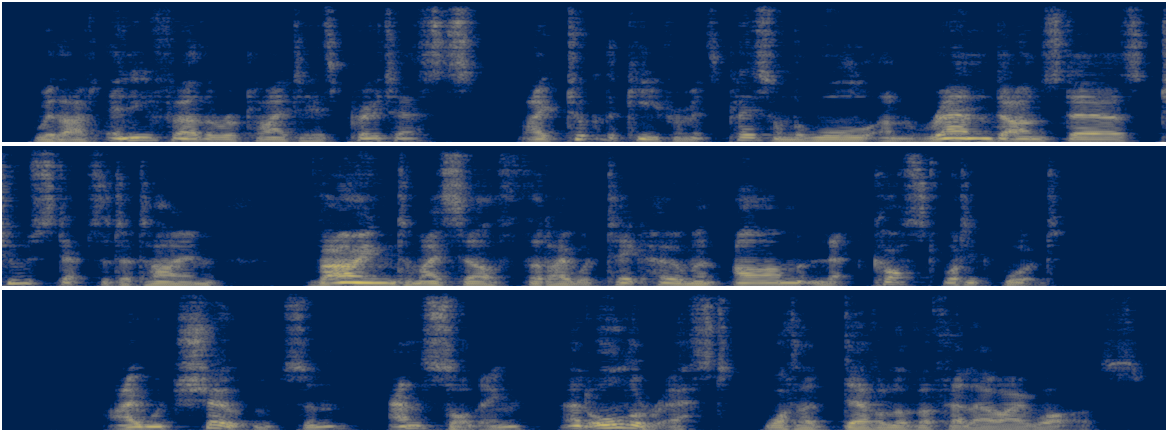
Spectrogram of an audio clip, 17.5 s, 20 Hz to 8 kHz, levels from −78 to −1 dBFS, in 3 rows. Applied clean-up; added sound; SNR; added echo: none; none; none; reverberation time 0.1 s.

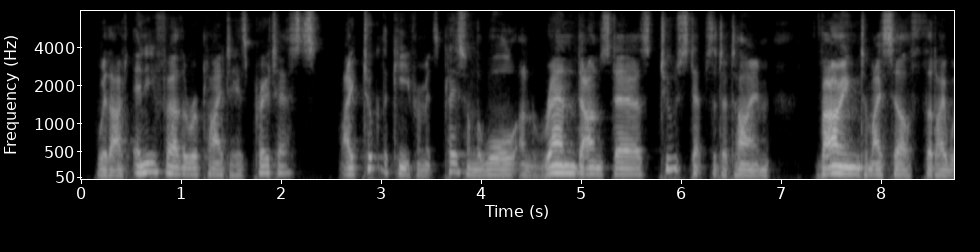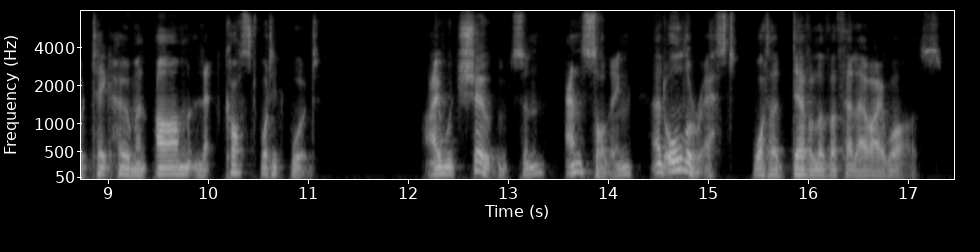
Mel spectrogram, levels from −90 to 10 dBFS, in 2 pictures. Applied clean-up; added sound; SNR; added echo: none; none; none; none.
